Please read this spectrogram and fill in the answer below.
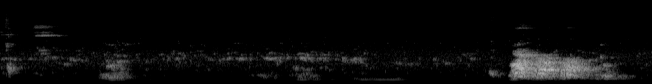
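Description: A large dog makes a few short, soft snuffling sounds, then gives a loud gruff bark lasting about a second near the end.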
